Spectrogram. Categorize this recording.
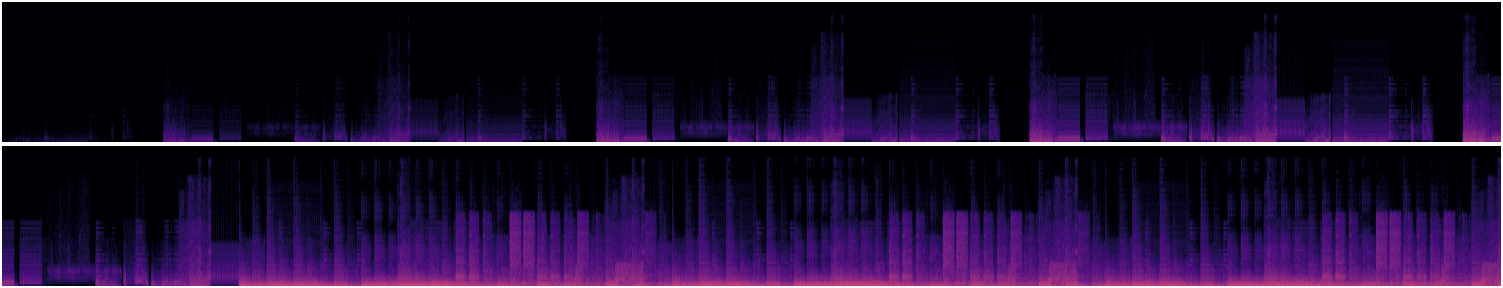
Music > Multiple instruments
